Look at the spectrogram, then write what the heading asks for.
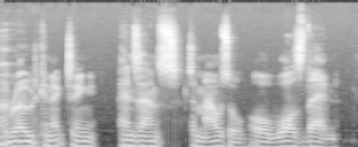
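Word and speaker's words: Mousehole: for any of them I'm pronouncing it mausole because it's written mouse hole it is mouse it does look like a mouse hole but surely that can't be right if you're driving on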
